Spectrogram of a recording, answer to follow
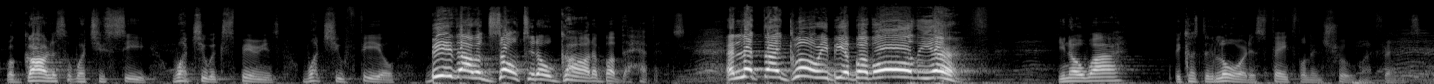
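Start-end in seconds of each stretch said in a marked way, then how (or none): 4.3-9.9 very loud preaching, pressing hard; rising preaching shout. Real, not acted. Preacher warning the congregation, near shouting. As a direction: hammer it home to the church.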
